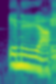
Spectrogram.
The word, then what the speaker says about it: Inuyasha: Inuyasha. – Could you say that one more time? – Am I saying this wrong? – Inuyasha.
